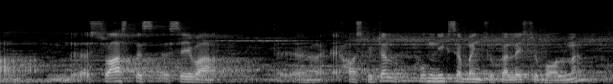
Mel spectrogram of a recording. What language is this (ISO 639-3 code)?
mai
